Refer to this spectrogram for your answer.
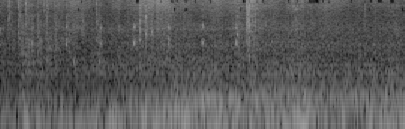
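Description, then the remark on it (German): A heavy truck with a trailer attached rumbles steadily, a deep low drone with a brief hiss of air brakes, as it pulls away from the zoo's inner courtyard toward Leimedal, without any talking. “Er hängt den Anhänger an und verlässt den Zolli in Richtung Leimedal.”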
